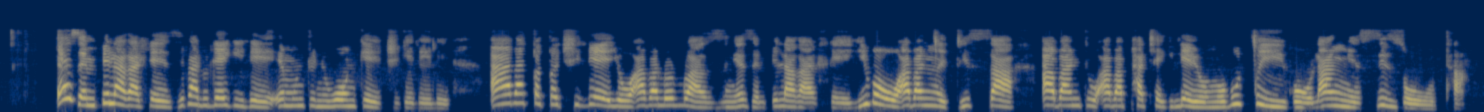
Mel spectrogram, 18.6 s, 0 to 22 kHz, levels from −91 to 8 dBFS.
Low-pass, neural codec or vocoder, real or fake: 7.2 kHz; none; real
